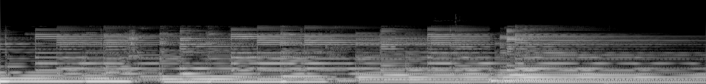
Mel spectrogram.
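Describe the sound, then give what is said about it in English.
Electric guitar strums sustained chords through a chorus pedal on its less intense setting, with depth about halfway, speed fairly low and chorus at about 3 o'clock. The shimmering, slightly wavering tone moves through several chord changes, loud and steady with no talking. “About 3 o'clock on the chorus.”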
